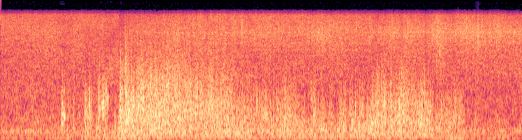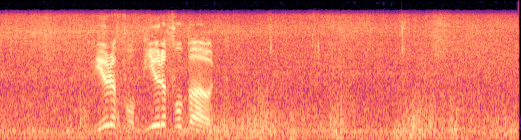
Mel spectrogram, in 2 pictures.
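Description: Wind blows strongly outdoors, rumbling and buffeting throughout.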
